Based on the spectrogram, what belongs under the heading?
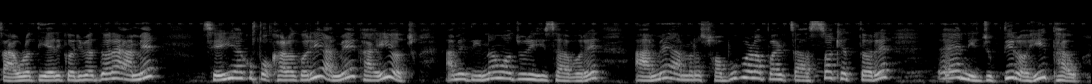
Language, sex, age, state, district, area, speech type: Odia, female, 30-45, Odisha, Jagatsinghpur, urban, spontaneous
